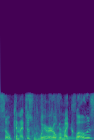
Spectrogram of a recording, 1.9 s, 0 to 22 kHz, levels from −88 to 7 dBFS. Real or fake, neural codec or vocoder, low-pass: real; none; 7.2 kHz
